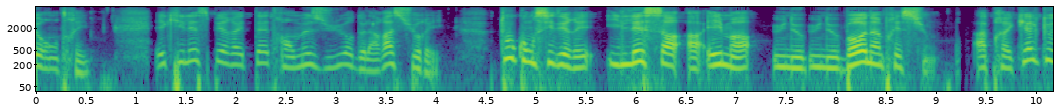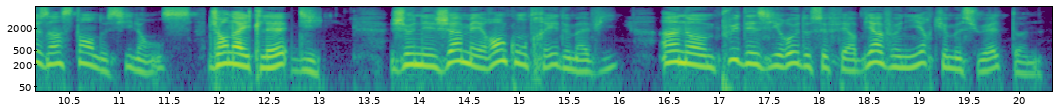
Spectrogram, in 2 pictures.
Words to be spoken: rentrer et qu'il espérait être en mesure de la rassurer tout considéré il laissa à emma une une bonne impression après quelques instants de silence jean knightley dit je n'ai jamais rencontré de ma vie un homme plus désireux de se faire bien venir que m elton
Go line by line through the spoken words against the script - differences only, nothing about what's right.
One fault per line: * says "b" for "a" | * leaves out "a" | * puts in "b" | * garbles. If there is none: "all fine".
all fine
